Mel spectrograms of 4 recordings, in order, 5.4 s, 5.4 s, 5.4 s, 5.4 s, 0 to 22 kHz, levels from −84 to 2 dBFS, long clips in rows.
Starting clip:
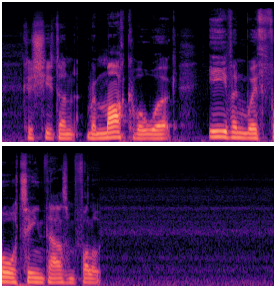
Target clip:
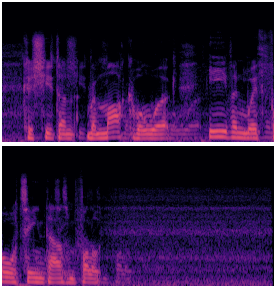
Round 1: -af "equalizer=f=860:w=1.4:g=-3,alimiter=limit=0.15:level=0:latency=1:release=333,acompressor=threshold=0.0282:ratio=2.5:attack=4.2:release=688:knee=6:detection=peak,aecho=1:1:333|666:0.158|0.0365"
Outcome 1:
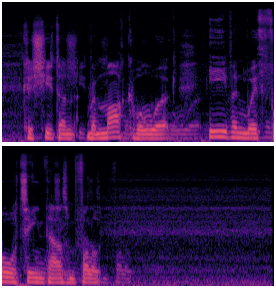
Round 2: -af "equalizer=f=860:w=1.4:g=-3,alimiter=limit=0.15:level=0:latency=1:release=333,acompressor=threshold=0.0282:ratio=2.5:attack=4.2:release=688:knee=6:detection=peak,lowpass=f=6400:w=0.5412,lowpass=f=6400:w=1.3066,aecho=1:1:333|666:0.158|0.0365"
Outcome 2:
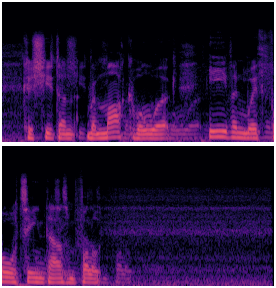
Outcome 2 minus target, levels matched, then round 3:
1 kHz band -4.0 dB
-af "equalizer=f=860:w=1.4:g=6.5,alimiter=limit=0.15:level=0:latency=1:release=333,acompressor=threshold=0.0282:ratio=2.5:attack=4.2:release=688:knee=6:detection=peak,lowpass=f=6400:w=0.5412,lowpass=f=6400:w=1.3066,aecho=1:1:333|666:0.158|0.0365"

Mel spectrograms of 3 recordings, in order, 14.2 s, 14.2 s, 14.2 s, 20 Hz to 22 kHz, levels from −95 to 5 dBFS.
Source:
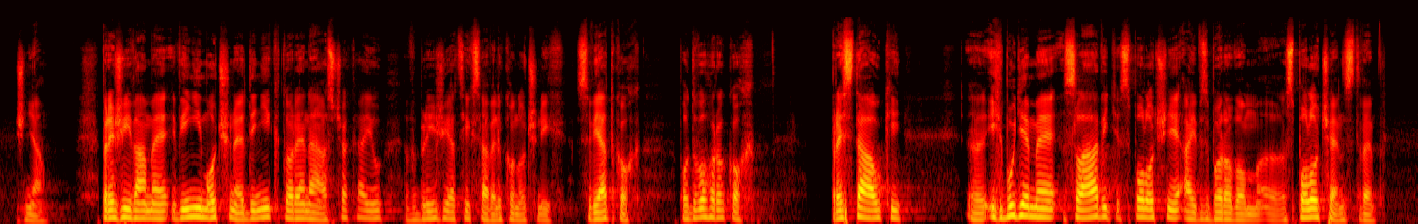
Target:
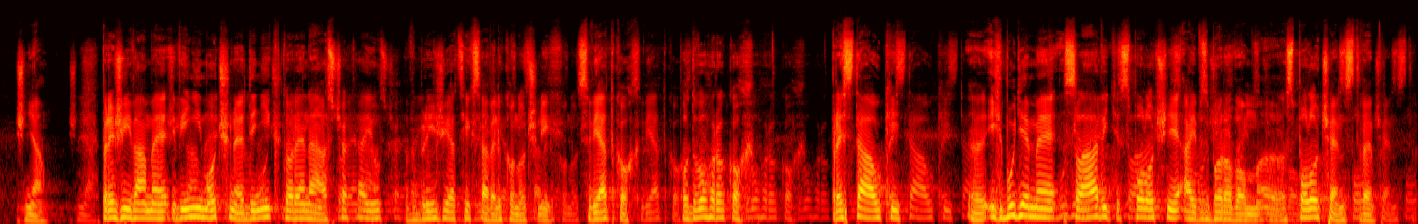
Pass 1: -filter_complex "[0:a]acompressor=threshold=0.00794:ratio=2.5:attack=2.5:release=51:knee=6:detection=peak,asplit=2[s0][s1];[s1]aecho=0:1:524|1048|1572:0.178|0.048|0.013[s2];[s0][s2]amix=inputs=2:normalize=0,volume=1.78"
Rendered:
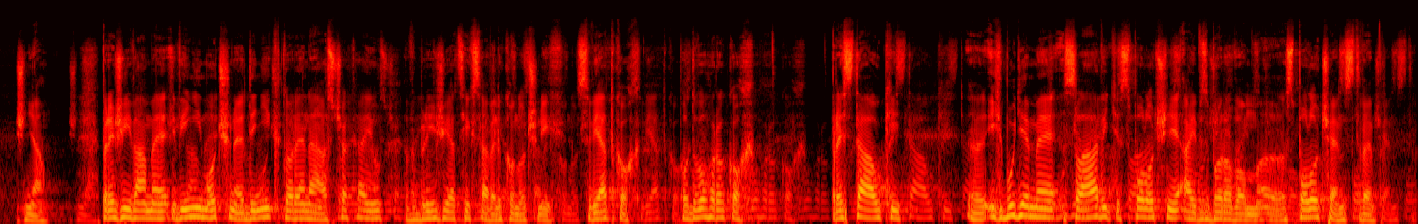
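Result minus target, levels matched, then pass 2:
compression: peak gain reduction +7 dB
-filter_complex "[0:a]acompressor=threshold=0.0299:ratio=2.5:attack=2.5:release=51:knee=6:detection=peak,asplit=2[s0][s1];[s1]aecho=0:1:524|1048|1572:0.178|0.048|0.013[s2];[s0][s2]amix=inputs=2:normalize=0,volume=1.78"

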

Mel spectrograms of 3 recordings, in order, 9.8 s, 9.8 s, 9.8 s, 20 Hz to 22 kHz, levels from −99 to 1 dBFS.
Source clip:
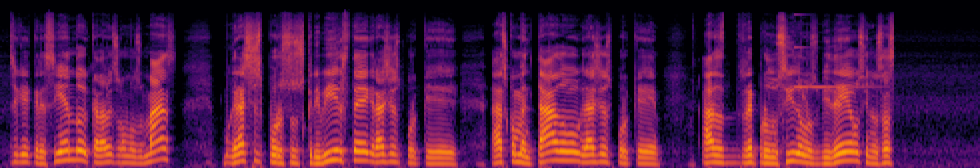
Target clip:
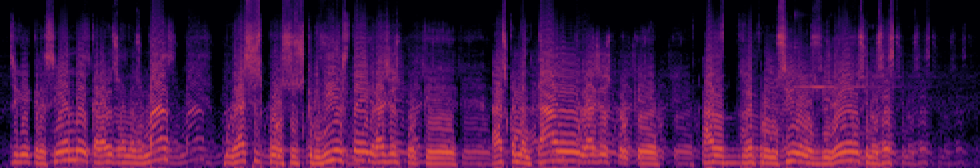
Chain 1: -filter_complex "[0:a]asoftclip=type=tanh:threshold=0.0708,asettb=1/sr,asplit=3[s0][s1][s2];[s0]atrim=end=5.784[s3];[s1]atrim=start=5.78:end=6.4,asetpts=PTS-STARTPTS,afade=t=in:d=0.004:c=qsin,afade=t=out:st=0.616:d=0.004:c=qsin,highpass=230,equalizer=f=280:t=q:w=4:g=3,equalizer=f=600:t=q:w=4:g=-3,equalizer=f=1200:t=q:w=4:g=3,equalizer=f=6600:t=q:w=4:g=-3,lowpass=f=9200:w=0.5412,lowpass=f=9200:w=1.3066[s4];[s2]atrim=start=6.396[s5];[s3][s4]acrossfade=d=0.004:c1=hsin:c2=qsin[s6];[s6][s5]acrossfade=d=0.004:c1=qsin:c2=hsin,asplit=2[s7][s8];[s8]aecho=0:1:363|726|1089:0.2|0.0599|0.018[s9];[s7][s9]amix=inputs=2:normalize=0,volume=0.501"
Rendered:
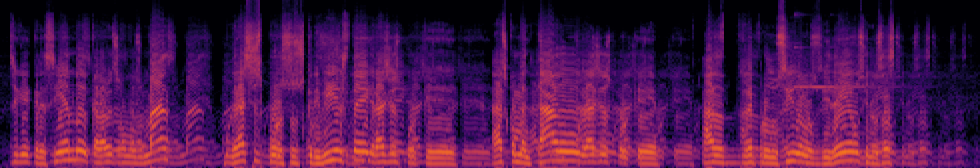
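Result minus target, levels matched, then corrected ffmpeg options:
saturation: distortion -5 dB
-filter_complex "[0:a]asoftclip=type=tanh:threshold=0.0299,asettb=1/sr,asplit=3[s0][s1][s2];[s0]atrim=end=5.784[s3];[s1]atrim=start=5.78:end=6.4,asetpts=PTS-STARTPTS,afade=t=in:d=0.004:c=qsin,afade=t=out:st=0.616:d=0.004:c=qsin,highpass=230,equalizer=f=280:t=q:w=4:g=3,equalizer=f=600:t=q:w=4:g=-3,equalizer=f=1200:t=q:w=4:g=3,equalizer=f=6600:t=q:w=4:g=-3,lowpass=f=9200:w=0.5412,lowpass=f=9200:w=1.3066[s4];[s2]atrim=start=6.396[s5];[s3][s4]acrossfade=d=0.004:c1=hsin:c2=qsin[s6];[s6][s5]acrossfade=d=0.004:c1=qsin:c2=hsin,asplit=2[s7][s8];[s8]aecho=0:1:363|726|1089:0.2|0.0599|0.018[s9];[s7][s9]amix=inputs=2:normalize=0,volume=0.501"

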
